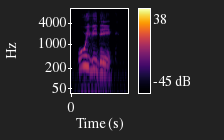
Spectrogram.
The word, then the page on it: Novi Sad: Hungarian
